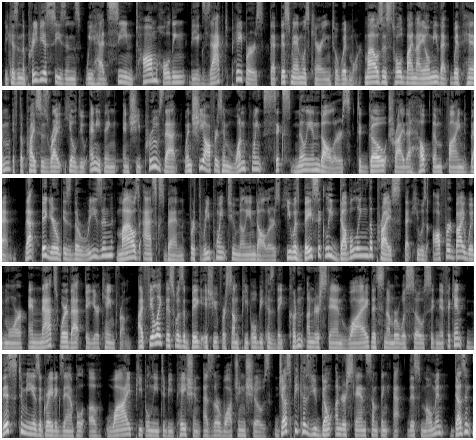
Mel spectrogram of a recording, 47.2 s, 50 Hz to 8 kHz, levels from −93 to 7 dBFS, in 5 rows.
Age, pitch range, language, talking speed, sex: 30-49, 115-150 Hz, English, 170 wpm, male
